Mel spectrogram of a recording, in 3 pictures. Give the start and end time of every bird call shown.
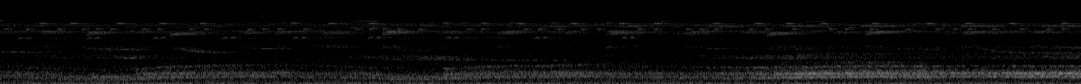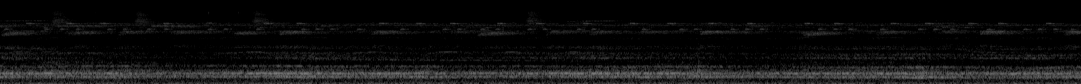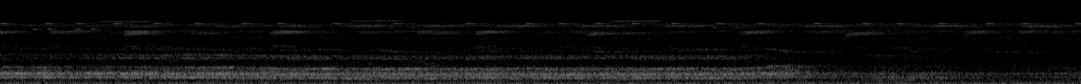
3.4s-8.9s: Amazonian Pygmy-Owl (Glaucidium hardyi)
11.5s-17.0s: Fasciated Antshrike (Cymbilaimus lineatus)

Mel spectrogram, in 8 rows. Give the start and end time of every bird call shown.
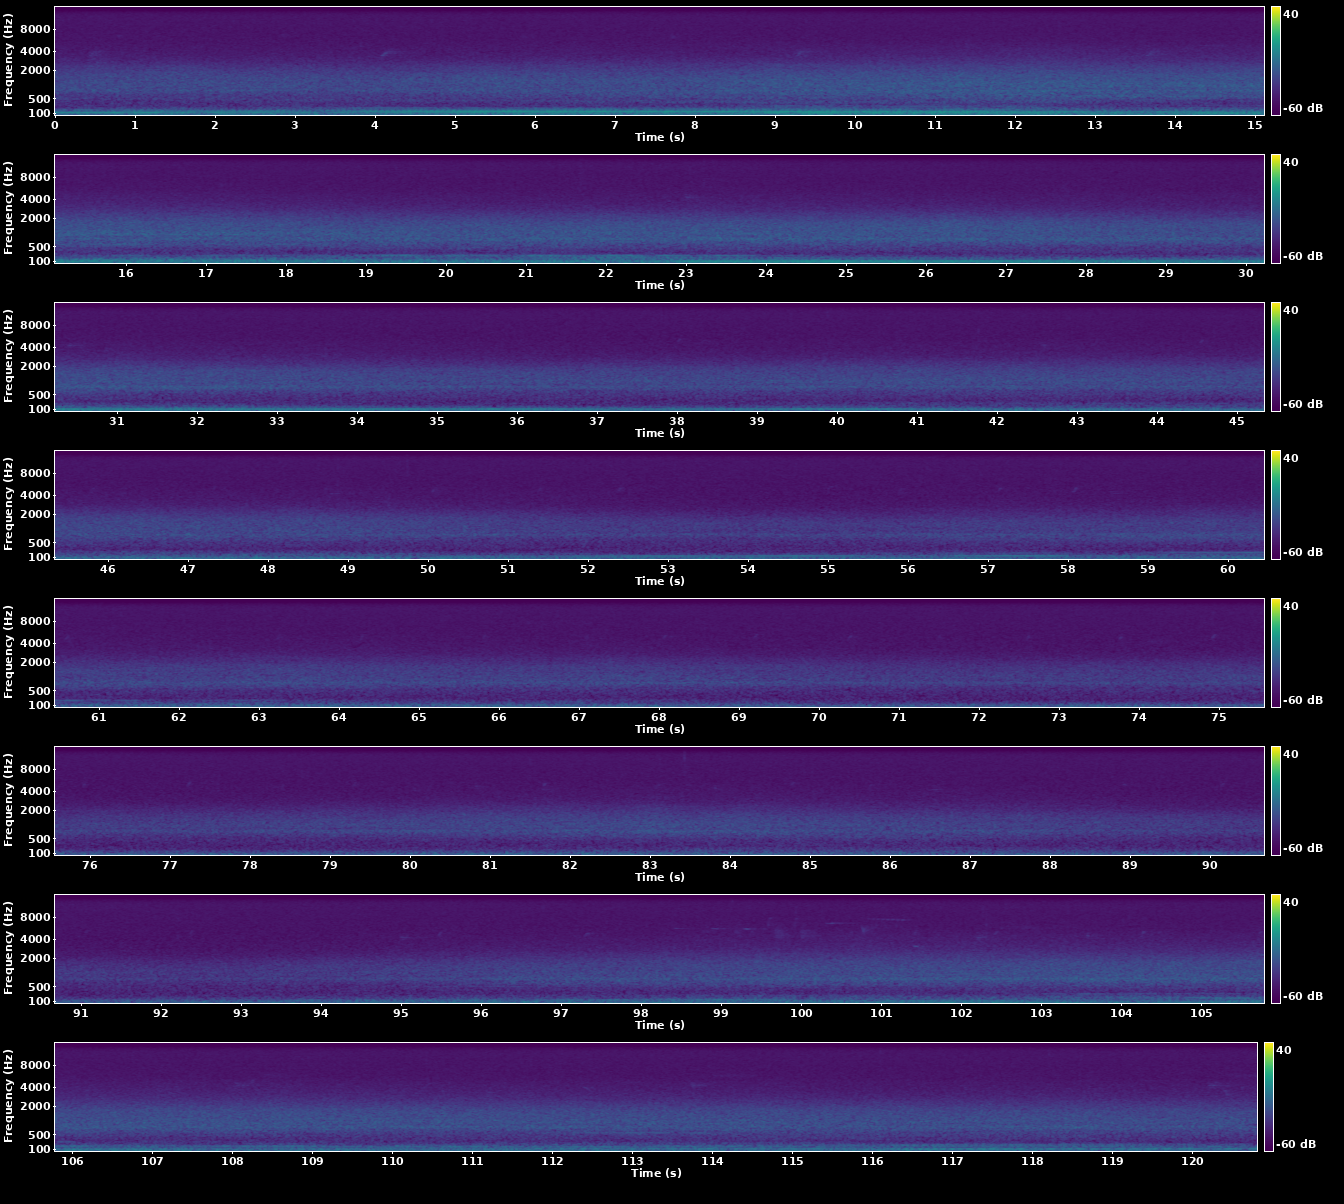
0.2s-0.8s: Eastern Towhee (Pipilo erythrophthalmus)
4.0s-4.2s: Eastern Towhee (Pipilo erythrophthalmus)
9.2s-9.6s: Eastern Towhee (Pipilo erythrophthalmus)
13.4s-13.9s: Eastern Towhee (Pipilo erythrophthalmus)
98.0s-101.2s: Song Sparrow (Melospiza melodia)

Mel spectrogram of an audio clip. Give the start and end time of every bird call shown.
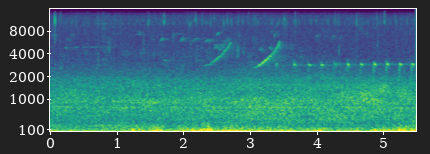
2.1s-5.5s: Northern Cardinal (Cardinalis cardinalis)

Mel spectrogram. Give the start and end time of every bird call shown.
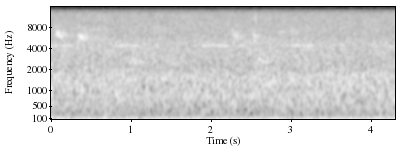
0.0s-0.6s: Rufous-tailed Hummingbird (Amazilia tzacatl)

